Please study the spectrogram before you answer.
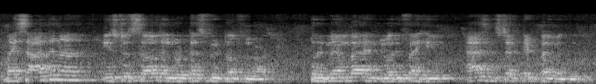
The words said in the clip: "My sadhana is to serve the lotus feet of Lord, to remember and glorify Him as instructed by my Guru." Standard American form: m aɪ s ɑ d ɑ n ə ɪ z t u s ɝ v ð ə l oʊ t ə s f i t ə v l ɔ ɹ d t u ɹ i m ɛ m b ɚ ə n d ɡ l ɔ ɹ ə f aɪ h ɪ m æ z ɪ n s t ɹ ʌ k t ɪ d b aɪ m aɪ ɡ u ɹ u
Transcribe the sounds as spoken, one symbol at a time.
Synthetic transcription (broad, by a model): m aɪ s ɑ d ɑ n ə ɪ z t u s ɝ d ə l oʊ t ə s p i t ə f l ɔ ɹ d t u ɹ i m ɛ m b ɚ ə n d ɡ l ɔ ɹ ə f aɪ h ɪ m æ z ɪ n s t ɹ ʌ k t ɪ d b aɪ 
